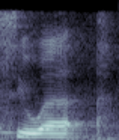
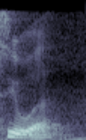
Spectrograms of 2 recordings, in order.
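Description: First: The first vowel is i; the final vowel is long. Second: The first vowel is i; the final vowel is short. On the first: "كسر السين مع مد الألف" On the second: "كسر السين مع قصر الألف"

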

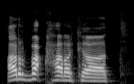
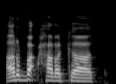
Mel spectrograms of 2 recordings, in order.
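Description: The two takes are said the same way.

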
